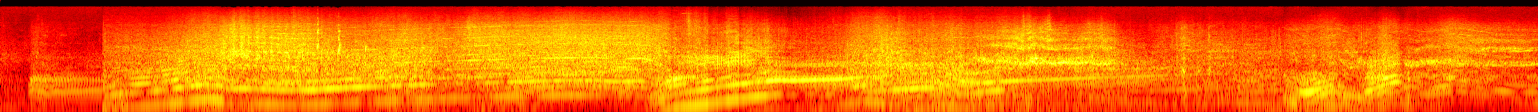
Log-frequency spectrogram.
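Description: A race car engine screams as the car drifts in circles.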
